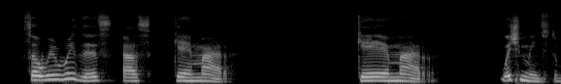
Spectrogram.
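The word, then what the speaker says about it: quemar: the letter u but the letter U is always silent in this case if I read the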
